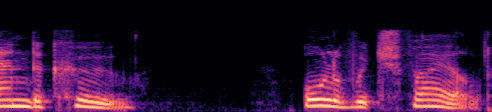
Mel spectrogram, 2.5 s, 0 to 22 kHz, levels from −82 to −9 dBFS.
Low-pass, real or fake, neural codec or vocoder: 7.2 kHz; real; none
